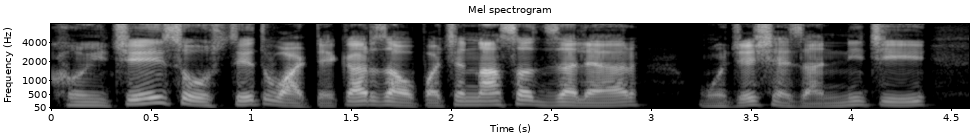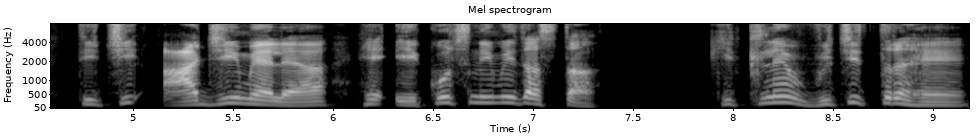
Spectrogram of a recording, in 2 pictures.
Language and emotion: Goan Konkani, disgusted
